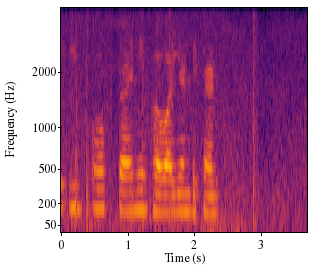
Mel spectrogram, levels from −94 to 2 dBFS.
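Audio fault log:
0.22–0.24 s, sound dropped by the voice detector: for about 20 ms the speech gives way to a smooth, even hiss before resuming. The likely cause is the sender's voice activity detector judging the sound there to be background and halting transmission, so the receiver played generated comfort noise there. The gap is brief, set against band-limited audio with nothing above 4 kHz.
0.38–0.46 s and 0.76–0.88 s, comfort noise in place of the background: in two pauses, lasting 80 ms and 120 ms, the room noise is swapped for a flat, textureless hiss. The background sits about 22 dB and about 24 dB below the loud passages. The fill is about 4 dB louder than the real room noise in the first pause and about 4 dB quieter in the second, so the floor steps up and then down. This likely comes from discontinuous transmission, with the receiver synthesising noise roughly matched to the background.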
